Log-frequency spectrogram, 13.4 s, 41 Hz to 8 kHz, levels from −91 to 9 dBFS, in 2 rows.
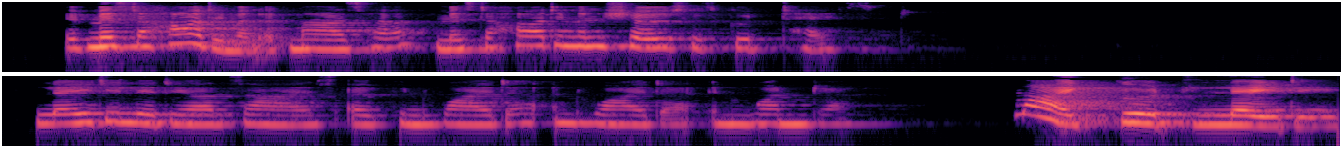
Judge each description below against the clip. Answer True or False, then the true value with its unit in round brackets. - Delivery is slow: True (105 wpm)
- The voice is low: False (230 Hz)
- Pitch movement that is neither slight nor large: True (3.2 semitones)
